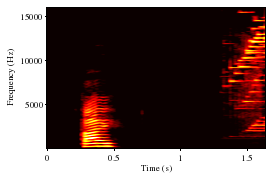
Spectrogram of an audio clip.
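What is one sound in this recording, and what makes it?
A young woman speaks a short phrase cheerfully, close to the microphone.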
